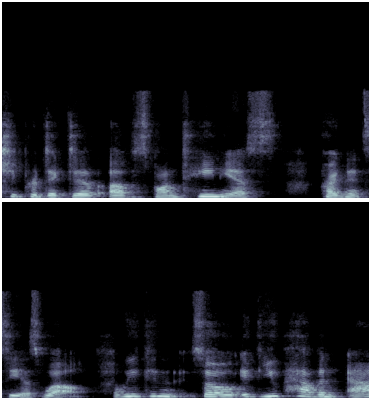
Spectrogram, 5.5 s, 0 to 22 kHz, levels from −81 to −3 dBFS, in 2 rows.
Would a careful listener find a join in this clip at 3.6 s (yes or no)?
yes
